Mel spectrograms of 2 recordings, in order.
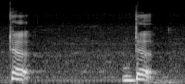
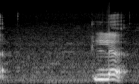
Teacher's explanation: जिस तरह से आप साउंड प्रोड्यूस करते हैं ठ ड, ठीक है, स ज, ठीक है, फिर एन साउंड है न ल। आपकी जो टंग है उसका जो पूरा फ्रंट पार्ट है, ठीक है, वो सारा टच कर रहा है एल्वियुलर रिजिड को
